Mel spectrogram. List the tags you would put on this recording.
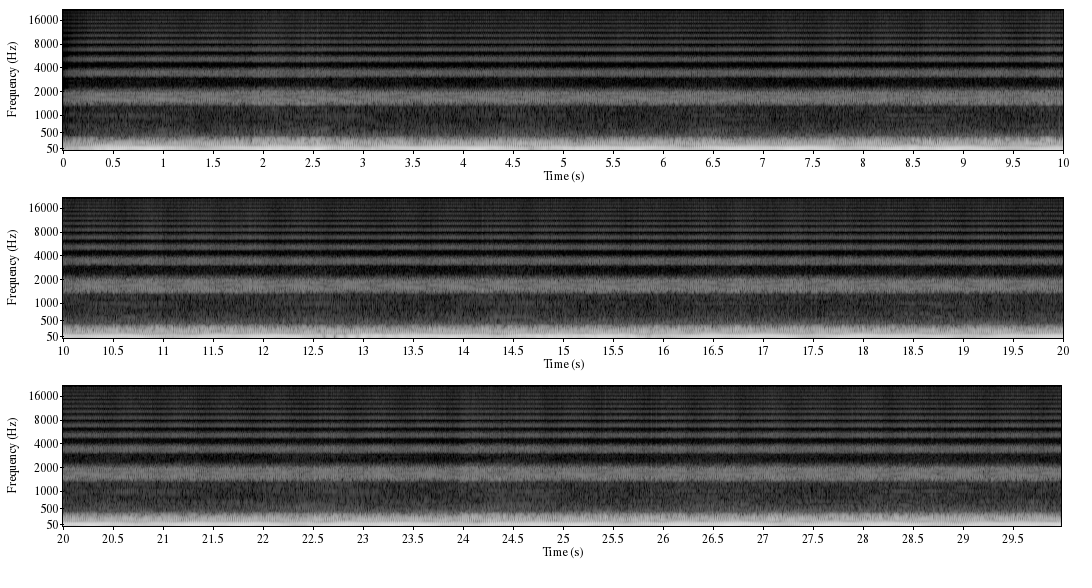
Soundscapes > Synthetic / Artificial
SCIFI
ELECTRICITY
EXPERIMENTAL
LOM
AMBIENCE

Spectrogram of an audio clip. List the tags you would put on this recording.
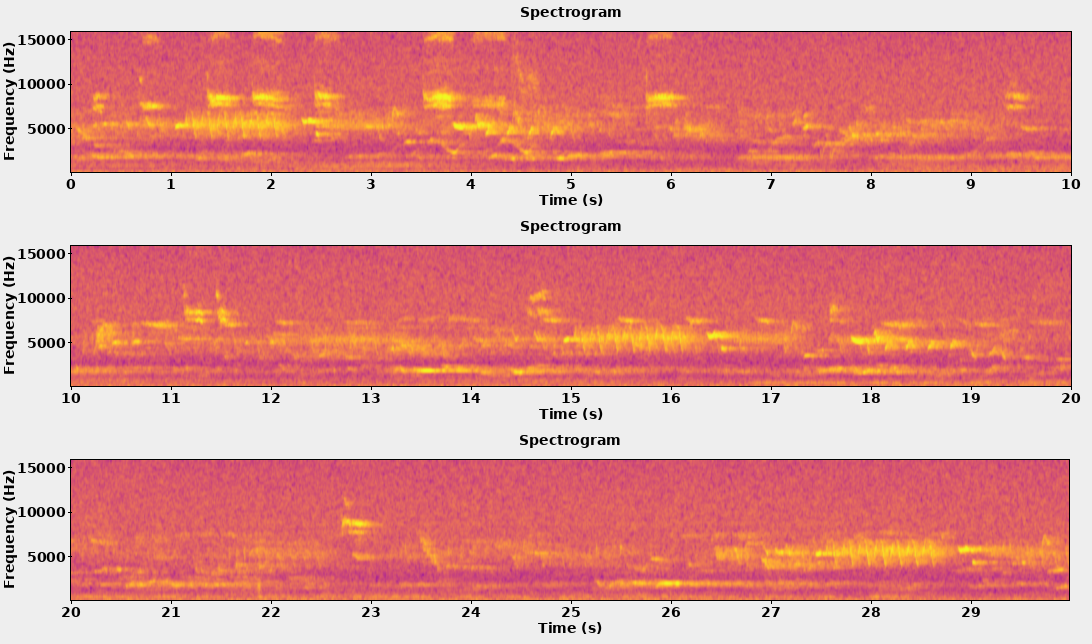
Soundscapes > Nature
sound-installation
weather-data
alice-holt-forest
natural-soundscape
Dendrophone
artistic-intervention
nature
data-to-sound
field-recording
raspberry-pi
phenological-recording
soundscape
modified-soundscape

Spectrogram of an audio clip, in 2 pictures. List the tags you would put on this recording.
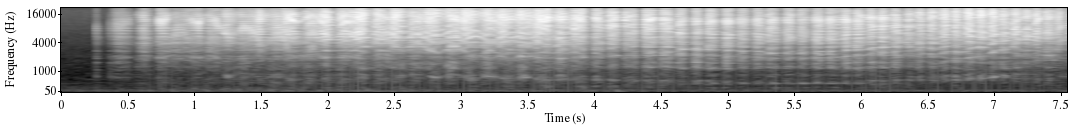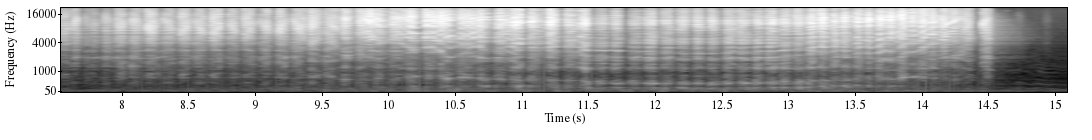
Sound effects > Objects / House appliances
chef-knife
close-up
Dare
Dare2025-09
Dare2025-Friction
FR-AV2
Friction
Hypercardioid
Indoor
Knife
Metal
MKE-600
MKE600
rubbing
scrape
Sennheiser
sharpen
Sharpening
sharpening-stone
Shotgun-mic
Shotgun-microphone
Single-mic-mono
Stone
Tascam

